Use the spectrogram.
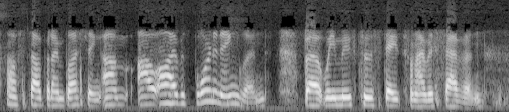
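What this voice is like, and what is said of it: English accent. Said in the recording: “your accent is so hot”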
